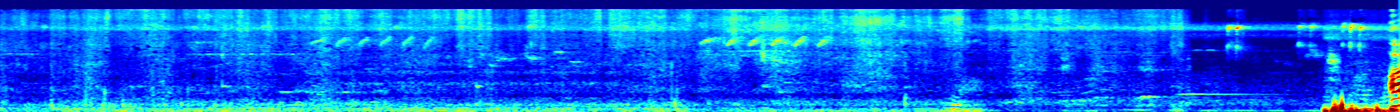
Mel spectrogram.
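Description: Quiet outdoor ambience with a bird calling twice in short runs of quick high chirps, under the soft sounds of a plastic-gloved hand mixing spice-coated raw mango pieces in a steel bowl.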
